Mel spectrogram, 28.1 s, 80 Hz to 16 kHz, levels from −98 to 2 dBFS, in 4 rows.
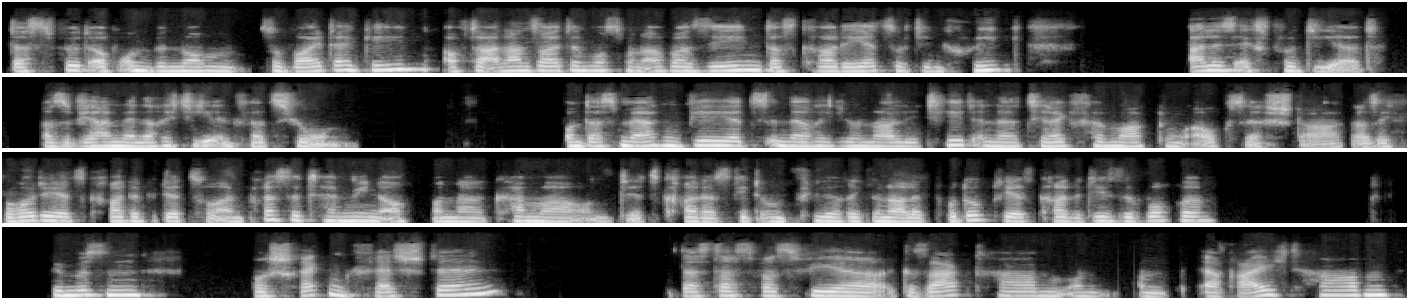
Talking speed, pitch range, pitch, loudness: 180 wpm, 155-185 Hz, 170 Hz, -16 LUFS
